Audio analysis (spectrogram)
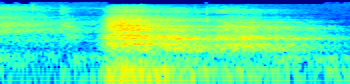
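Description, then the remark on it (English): A single deep inhale taken close to the microphone, a sudden airy rush of breath that swells in and then trails off slowly, with no talking. “Do me one quick favor on the mic. Take a deep breath.”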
